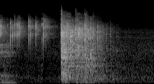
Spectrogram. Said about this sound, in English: Oh, yeah, dice don't like that. That's a 7. That's a big no.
